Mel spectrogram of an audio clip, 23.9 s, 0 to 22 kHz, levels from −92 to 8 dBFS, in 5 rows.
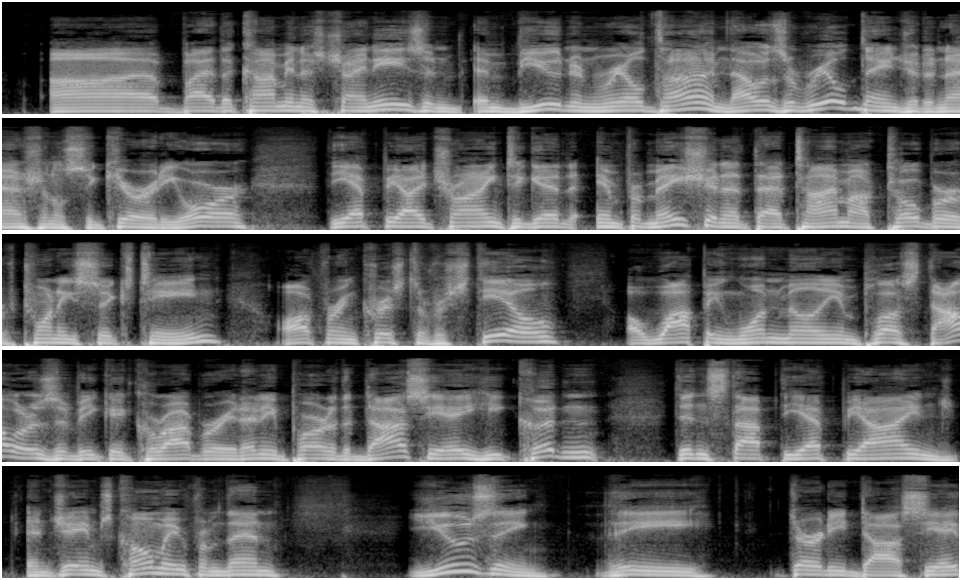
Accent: American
